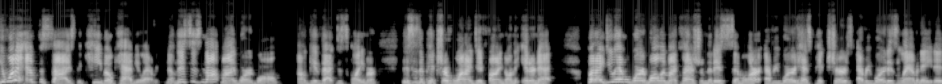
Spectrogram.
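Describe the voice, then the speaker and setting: A woman speaks loudly and at a fairly quick pace, her fairly high pitch varying in an ordinary way. Her tone is bright and sharp, and the sound is dry and close with no echo. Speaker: teacher. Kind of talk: professional development presentation.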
